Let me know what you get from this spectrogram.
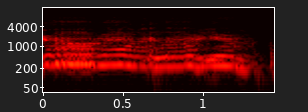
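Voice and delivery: high, loud mock-tearful gushing; imitating an emotional boxer, pitched high and loud; imitating crying boxer. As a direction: ham up a weepy declaration of love. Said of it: "Berlanga was crying and all".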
